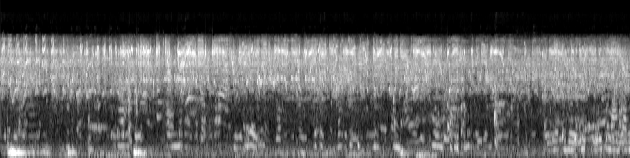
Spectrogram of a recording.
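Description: Outdoor ambience: a dense, continuous high-pitched chirping, with faint scattered voices underneath.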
